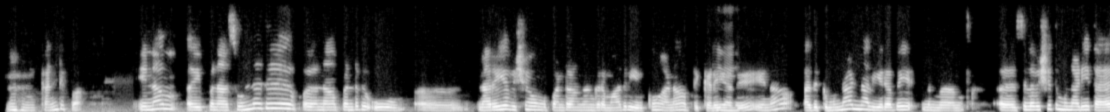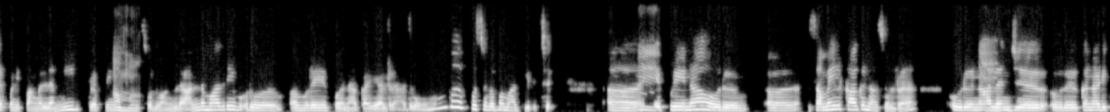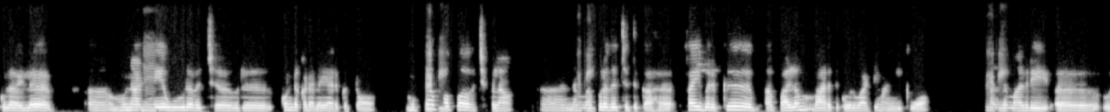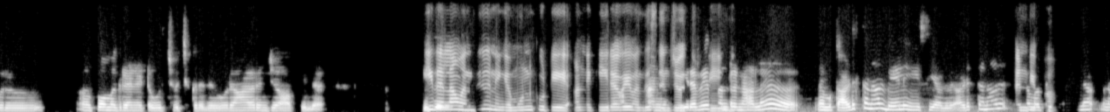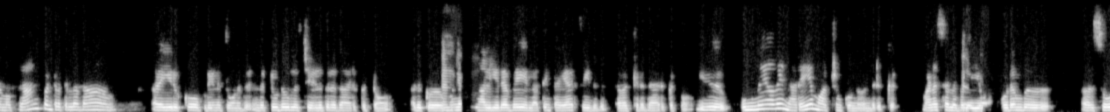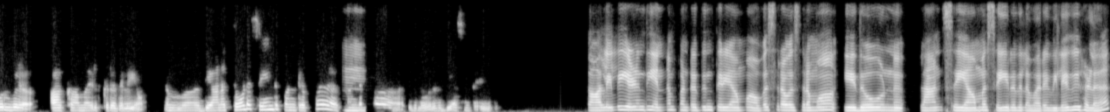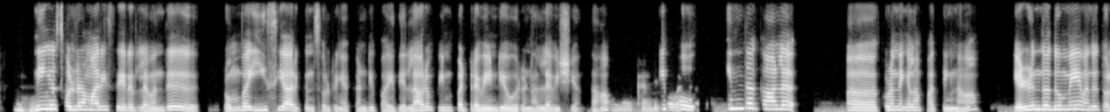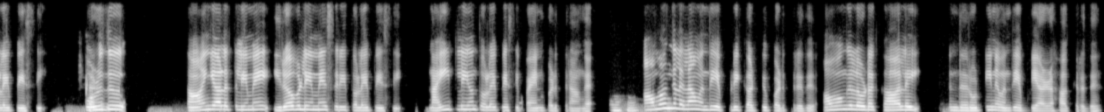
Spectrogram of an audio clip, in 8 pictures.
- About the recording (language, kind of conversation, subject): Tamil, podcast, காலை எழுந்தவுடன் நீங்கள் முதலில் என்ன செய்கிறீர்கள்?
- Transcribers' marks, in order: static; tsk; distorted speech; drawn out: "ரொம்ப"; tapping; in English: "ஃபைபருக்கு"; drawn out: "ஒரு"; in English: "போமோகிரானேட்ட"; other noise; in English: "பிளான்"; in English: "டுடூலிஸ்ட்"; in English: "பிளான்"; other background noise; in English: "ஈசியா"; laughing while speaking: "ஆமா கண்டிப்பா"; unintelligible speech; in English: "ரொட்டீன"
